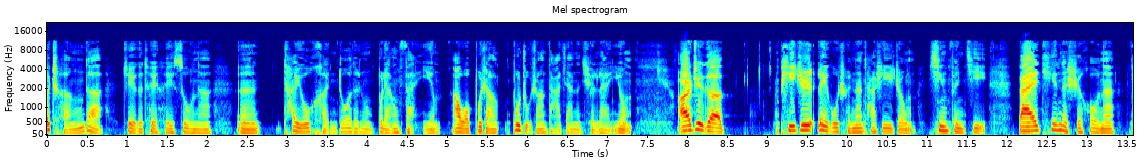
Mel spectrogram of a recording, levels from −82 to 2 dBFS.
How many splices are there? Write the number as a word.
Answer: zero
